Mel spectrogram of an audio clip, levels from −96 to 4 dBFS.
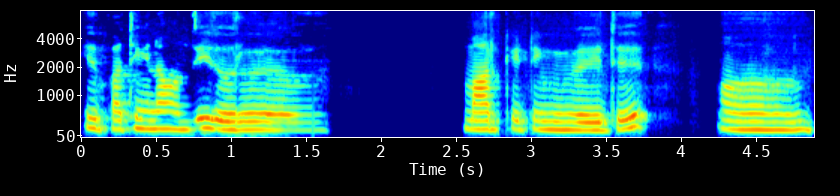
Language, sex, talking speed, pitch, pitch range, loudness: Tamil, female, 85 wpm, 195 Hz, 185-205 Hz, -24 LUFS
